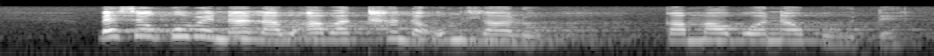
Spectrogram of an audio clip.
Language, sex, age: South Ndebele, female, 26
